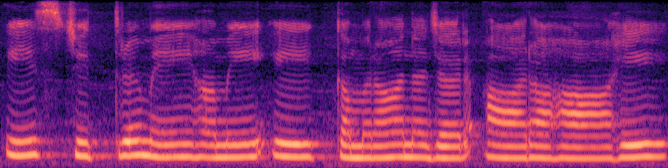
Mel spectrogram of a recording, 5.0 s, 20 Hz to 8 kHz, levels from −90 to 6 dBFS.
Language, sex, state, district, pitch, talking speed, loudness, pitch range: Hindi, female, Madhya Pradesh, Dhar, 220 Hz, 120 wpm, -14 LUFS, 210-235 Hz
